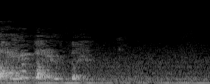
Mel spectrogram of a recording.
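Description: A person coughing close to the microphone: three quick coughs in the first second, then they stop.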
